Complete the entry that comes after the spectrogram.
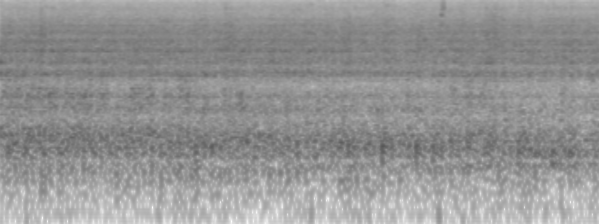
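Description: Passenger train running along the track, a steady running noise of wheels on the rails, heard at an open window of the moving coach.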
